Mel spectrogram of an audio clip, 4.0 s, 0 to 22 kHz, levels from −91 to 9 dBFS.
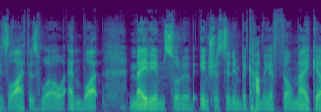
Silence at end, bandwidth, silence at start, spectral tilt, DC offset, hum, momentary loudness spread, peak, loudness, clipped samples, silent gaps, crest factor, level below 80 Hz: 0 s; 16.5 kHz; 0 s; -2.5 dB/octave; under 0.1%; none; 9 LU; 0 dBFS; -24 LUFS; under 0.1%; none; 24 dB; -52 dBFS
